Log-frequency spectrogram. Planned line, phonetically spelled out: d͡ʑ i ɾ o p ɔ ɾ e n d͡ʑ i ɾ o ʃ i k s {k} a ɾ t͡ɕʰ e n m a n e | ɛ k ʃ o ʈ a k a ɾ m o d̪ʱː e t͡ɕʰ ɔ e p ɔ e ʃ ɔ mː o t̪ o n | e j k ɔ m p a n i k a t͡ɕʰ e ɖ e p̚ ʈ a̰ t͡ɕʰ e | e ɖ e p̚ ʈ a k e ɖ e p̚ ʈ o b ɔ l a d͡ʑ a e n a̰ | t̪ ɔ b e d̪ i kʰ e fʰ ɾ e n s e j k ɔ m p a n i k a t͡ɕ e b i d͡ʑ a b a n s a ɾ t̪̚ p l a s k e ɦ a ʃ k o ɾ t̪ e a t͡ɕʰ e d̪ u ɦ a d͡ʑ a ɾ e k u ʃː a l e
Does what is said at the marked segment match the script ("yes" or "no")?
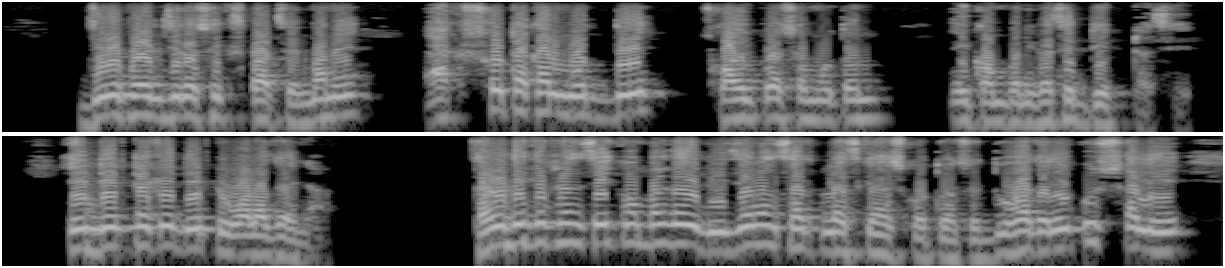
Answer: no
